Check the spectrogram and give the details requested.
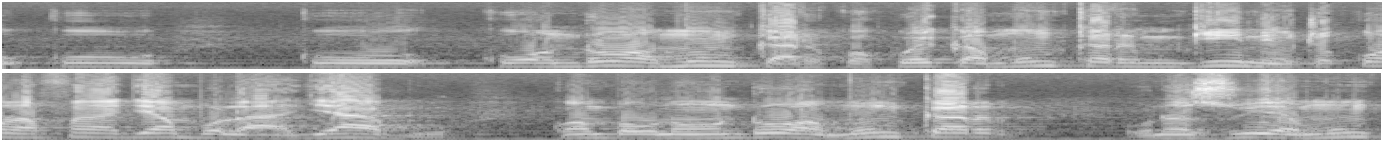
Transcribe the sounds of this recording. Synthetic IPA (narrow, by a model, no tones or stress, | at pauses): kukukuɔndɔamuŋkaɾkwakuwɛkamuŋkaɾim̩ɡinɛutakuaunafaɲaʄambɔlaːʄaɓṵkwambaunaɔndɔamuŋkaɾ | unazuiamuŋ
